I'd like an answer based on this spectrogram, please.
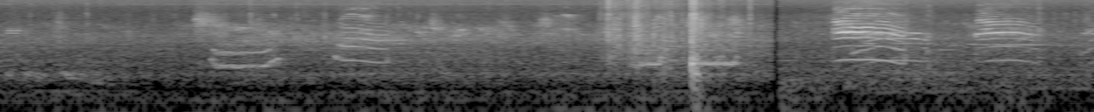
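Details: Several short cat meows follow one another, some brief and bent and others longer and curving. A sharp click or knock falls between them, over a low background hiss.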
